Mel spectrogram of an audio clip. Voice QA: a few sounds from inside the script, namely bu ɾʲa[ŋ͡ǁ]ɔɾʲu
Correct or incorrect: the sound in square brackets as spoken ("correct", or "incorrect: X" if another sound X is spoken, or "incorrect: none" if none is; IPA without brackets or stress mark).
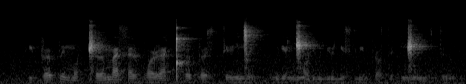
correct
